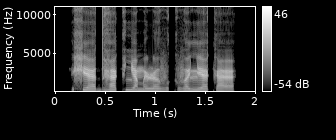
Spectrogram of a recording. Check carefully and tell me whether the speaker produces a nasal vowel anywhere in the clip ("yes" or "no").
no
